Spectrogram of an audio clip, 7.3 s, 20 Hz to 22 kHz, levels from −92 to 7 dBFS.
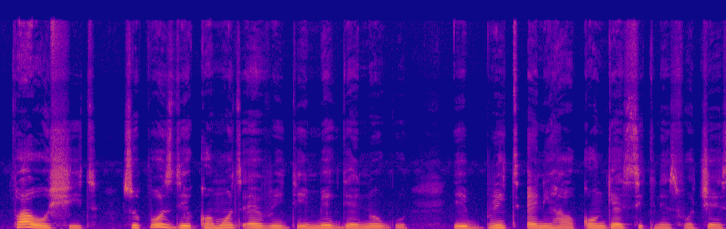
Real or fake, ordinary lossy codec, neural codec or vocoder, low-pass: real; none; none; none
